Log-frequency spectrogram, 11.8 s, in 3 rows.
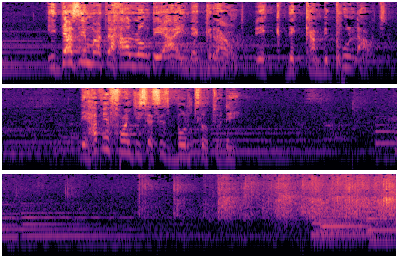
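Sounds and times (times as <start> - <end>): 
sustained keyboard chords: 0.0 - 11.8
speech: 0.4 - 4.0, 4.7 - 6.5
weak audience clapping: 8.6 - 11.8.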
